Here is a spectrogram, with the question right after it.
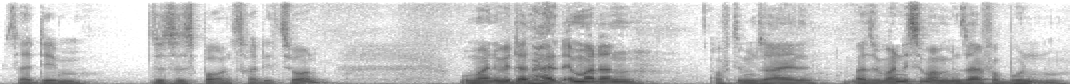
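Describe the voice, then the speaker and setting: With audible room echo, a man talks at a fairly quick pace with long, frequent pauses, medium pitch and ordinary pitch variation. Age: 30s. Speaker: high-wire artist. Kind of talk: interview.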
